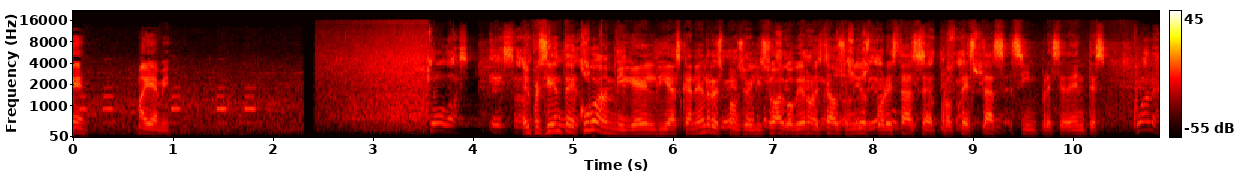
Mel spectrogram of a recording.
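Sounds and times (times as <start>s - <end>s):
speech: 0.0s - 1.1s, 3.6s - 10.8s
car horns honking at a street protest in Miami: 0.0s - 2.3s.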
